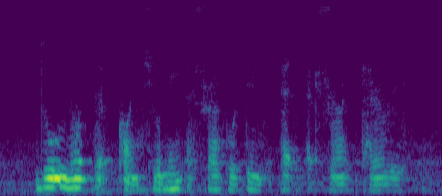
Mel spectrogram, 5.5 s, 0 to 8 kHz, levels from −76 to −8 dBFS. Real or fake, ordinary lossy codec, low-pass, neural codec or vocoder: fake; none; 7.2 kHz; codec, 16 kHz in and 24 kHz out, 1.1 kbps, FireRedTTS-2 codec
